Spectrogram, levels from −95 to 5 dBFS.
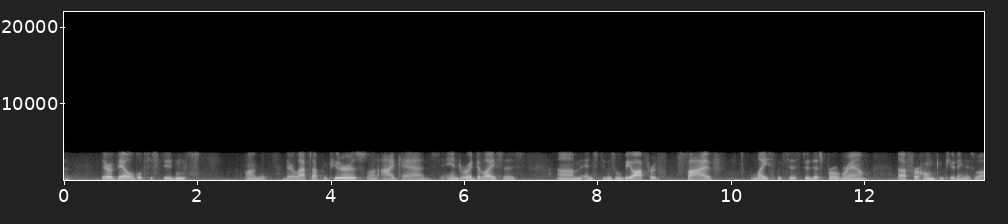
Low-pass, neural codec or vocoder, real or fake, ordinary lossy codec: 3.6 kHz; codec, 24 kHz, 0.9 kbps, WavTokenizer, large speech release; fake; AAC, 32 kbps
